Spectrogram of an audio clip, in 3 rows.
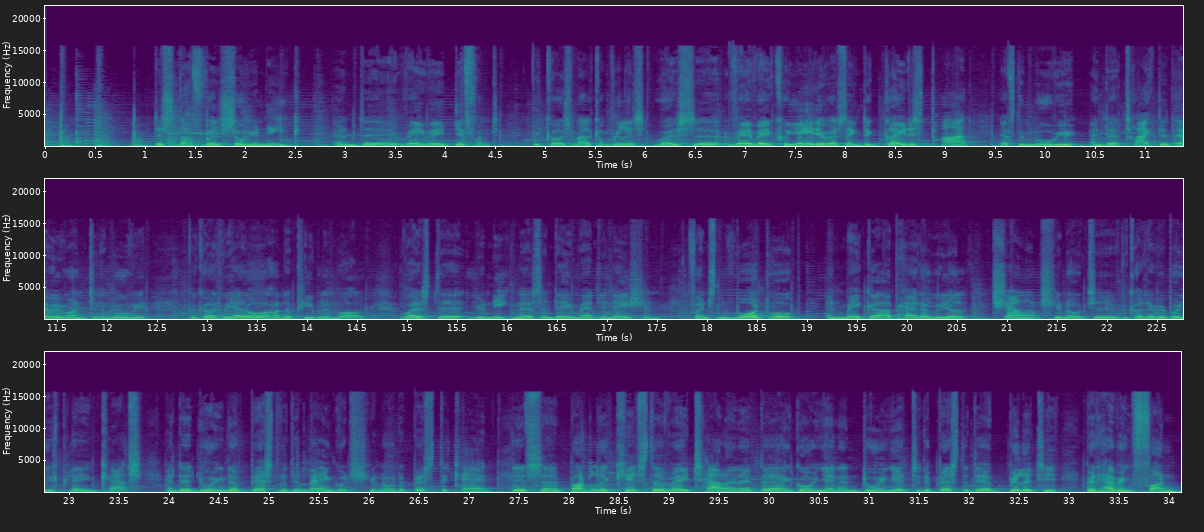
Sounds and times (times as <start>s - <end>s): Music: 0.0s - 34.1s
Speech: 1.1s - 34.1s.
